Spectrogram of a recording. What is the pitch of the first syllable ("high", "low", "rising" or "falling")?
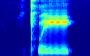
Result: low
